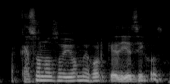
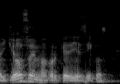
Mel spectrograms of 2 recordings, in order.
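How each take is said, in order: First: High-pitched questioning tune to the end; rhetorical question. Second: Matter-of-fact statement, no questioning lift in pitch; plain affirmation. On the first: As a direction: pose it high, as a question needing no answer. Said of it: "al hacer esa pregunta retórica". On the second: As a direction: say it as a settled assertion in everyday pitch. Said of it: "Le está diciendo". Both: Acted.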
